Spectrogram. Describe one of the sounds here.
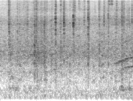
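A pigeon flaps its wings briefly.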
